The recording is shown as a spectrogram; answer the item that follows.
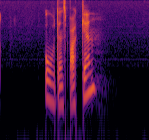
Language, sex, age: Swedish, female, 35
